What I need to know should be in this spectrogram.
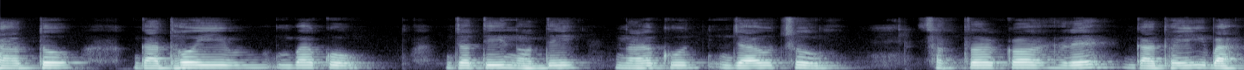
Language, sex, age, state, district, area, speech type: Odia, male, 30-45, Odisha, Ganjam, urban, spontaneous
